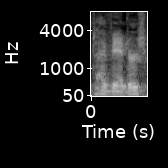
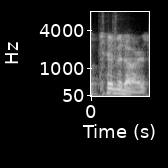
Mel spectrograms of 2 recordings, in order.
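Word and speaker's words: Tivadar: I'm waiting to see whoever picks up Tyvander's Crusade. How do you spell that card? Which card? Tyvander's Crusade? It's like a terrible anti-goblins card. Oh, Tividar's Crusade. Oh, Tividar. There's no N. I believe it's Tividar.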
